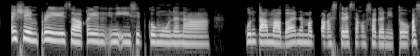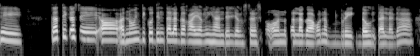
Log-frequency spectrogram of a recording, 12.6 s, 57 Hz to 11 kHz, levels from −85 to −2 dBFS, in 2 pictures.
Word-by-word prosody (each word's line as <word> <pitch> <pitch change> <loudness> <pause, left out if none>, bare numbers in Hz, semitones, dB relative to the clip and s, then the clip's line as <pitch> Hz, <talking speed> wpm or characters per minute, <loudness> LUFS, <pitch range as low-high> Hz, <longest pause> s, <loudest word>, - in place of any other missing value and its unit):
Ay 290 +1 +4
siyempre 255 -3 +3
sakin 225 0 +1
iniisip 220 -1 -4
ko 215 -1 -1
muna 200 -1 -3
na, 185 -1 -2 0.5
kung 230 0 -1
tama 215 -3 +4
ba 190 +3 +2
na 215 - -4
magpaka-stress 190 -2 -2
ako 190 -1 -10
sa 195 -1 -2
ganito 180 0 -4
kasi, 235 0 0 0.4
dati 305 +4 +4
kasi, 295 -6 +2
ah, 255 0 +4
ano 245 +2 +1
hindi 270 0 -4
ko 265 +1 0
din 255 0 -5
talaga 240 -1 +2
kayang 225 -1 +2
i-handle 210 -2 -2
yang 200 -1 -4
stress 205 -1 -3
ko, 210 +1 -2
ano 210 -1 -7
talaga 210 -2 +3
ako 215 - -3
nag-be-breakdown 195 0 -2
talaga, 195 +5 -2
215 Hz, 160 wpm, -21 LUFS, 195-240 Hz, 0.5 s, Ay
